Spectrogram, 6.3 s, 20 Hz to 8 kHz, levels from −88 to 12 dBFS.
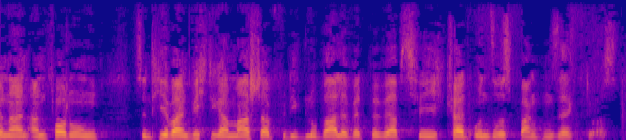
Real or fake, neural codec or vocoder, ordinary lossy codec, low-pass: real; none; none; none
